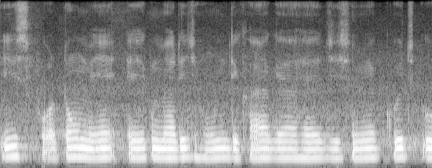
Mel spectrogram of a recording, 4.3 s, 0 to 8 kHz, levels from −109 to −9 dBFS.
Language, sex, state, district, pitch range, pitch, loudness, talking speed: Hindi, male, Uttar Pradesh, Shamli, 115-125 Hz, 120 Hz, -13 LUFS, 165 wpm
